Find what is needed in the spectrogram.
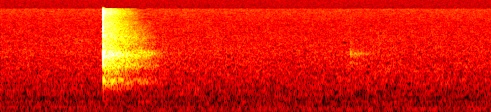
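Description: A single sharp snap about half a second in, dying away quickly, against near silence.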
